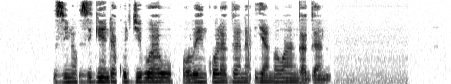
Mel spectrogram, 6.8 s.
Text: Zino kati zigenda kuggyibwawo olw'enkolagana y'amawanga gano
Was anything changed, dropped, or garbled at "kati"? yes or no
yes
